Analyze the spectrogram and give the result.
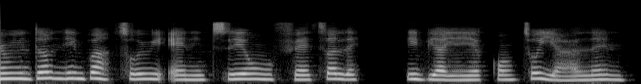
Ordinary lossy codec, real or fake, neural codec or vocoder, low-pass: AAC, 32 kbps; fake; codec, 16 kHz, 0.3 kbps, FocalCodec; 7.2 kHz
